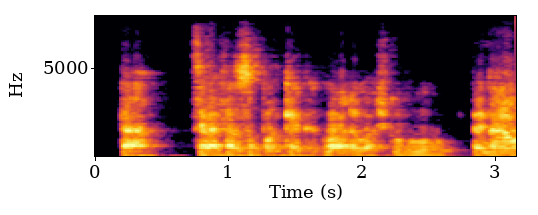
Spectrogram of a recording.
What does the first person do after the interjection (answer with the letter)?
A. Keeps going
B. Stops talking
B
